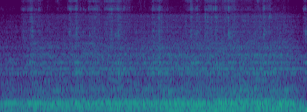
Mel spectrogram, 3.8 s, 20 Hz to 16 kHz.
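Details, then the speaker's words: 2006 Nissan Altima raised on jacks, wheel off, brake pads removed, rear hub hand-spun with engine off: low steady droning hum with faint rough edge, unlike the other side's plain metal scraping; worn rear hub bearing, to be replaced. "hear that just that hum or that I don't know how to describe it but we go to the other side you know it's just different"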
